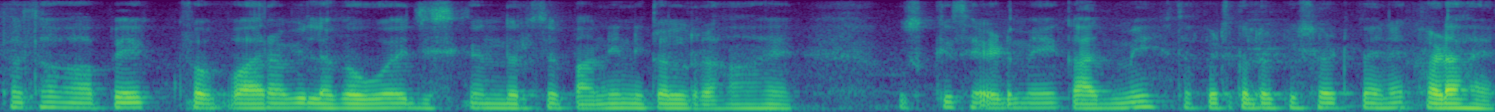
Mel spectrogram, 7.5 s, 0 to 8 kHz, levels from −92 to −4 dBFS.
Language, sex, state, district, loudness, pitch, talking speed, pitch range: Hindi, male, Chhattisgarh, Sarguja, -27 LUFS, 125 Hz, 225 wpm, 115-130 Hz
